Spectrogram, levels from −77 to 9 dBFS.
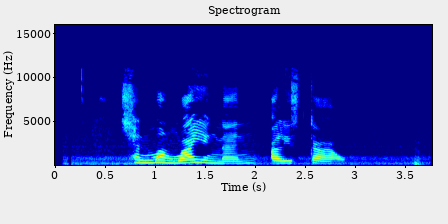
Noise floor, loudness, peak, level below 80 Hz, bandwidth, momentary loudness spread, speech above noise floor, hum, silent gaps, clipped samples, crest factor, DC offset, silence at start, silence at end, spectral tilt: -54 dBFS; -24 LUFS; -4 dBFS; -76 dBFS; 11.5 kHz; 16 LU; 30 dB; none; none; under 0.1%; 22 dB; under 0.1%; 0.6 s; 0.15 s; -3.5 dB/octave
